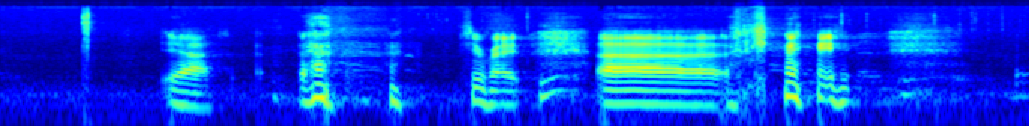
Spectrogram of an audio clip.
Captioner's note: laughter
